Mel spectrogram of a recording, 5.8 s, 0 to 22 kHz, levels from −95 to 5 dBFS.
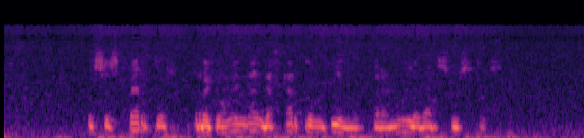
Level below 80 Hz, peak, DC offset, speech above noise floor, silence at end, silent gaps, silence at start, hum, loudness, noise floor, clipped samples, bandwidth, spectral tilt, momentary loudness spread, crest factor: -64 dBFS; -18 dBFS; under 0.1%; 26 dB; 0.5 s; none; 0.05 s; none; -36 LUFS; -62 dBFS; under 0.1%; 11.5 kHz; -6.5 dB/octave; 10 LU; 18 dB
